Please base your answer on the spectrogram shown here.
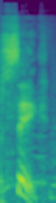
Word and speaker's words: sake: Sa, K, or sake. Sake. You nailed it.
